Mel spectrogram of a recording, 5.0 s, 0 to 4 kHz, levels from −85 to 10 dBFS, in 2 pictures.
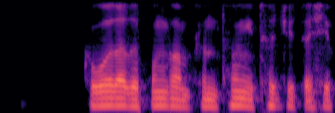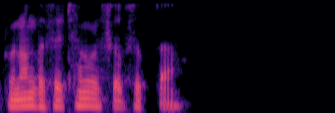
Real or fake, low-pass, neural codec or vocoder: fake; 3.6 kHz; codec, 16 kHz, 4 kbps, X-Codec, WavLM features, trained on Multilingual LibriSpeech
